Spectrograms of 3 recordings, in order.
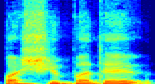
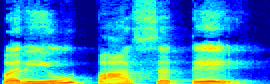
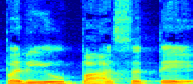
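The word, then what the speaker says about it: पर्युपासते: Would it be Pashupate, which means exclusive devotion? Yeah, Mummy, do you want to take that? That is called Paryupasate. Okay, sorry. Okay, that Paripas. is how we pronounce it. Paryupasate.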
